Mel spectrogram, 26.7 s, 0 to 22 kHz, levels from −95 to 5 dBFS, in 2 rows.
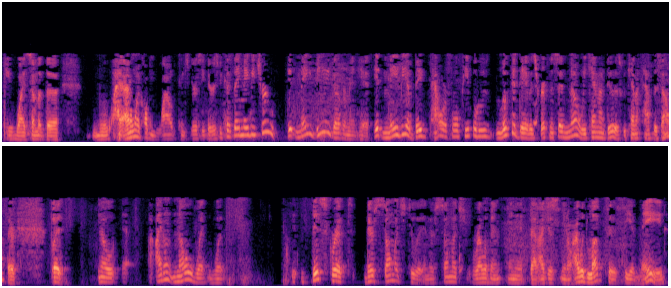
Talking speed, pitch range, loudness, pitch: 185 wpm, 110-175 Hz, -26 LUFS, 135 Hz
